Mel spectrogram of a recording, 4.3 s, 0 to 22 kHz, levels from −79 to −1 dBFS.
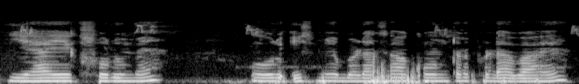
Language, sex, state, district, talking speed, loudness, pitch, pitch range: Hindi, male, Uttar Pradesh, Saharanpur, 165 wpm, -15 LUFS, 155 Hz, 145-155 Hz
